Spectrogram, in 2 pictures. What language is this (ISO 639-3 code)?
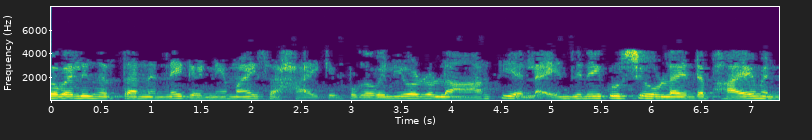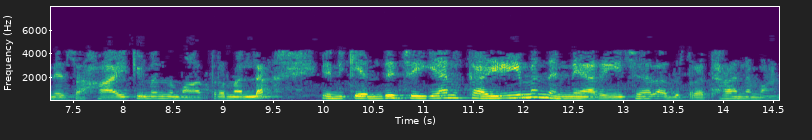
mal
